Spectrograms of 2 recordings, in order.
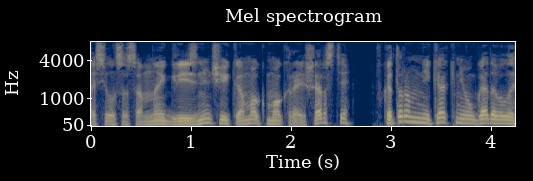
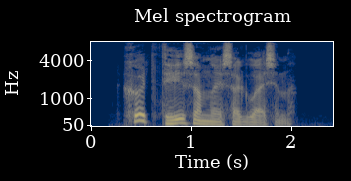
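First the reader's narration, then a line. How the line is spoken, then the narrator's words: Sigh. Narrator (Russian): вздохнул я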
